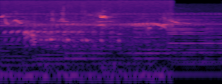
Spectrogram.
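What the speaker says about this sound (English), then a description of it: "when you hear them gobbling like this off the roost" A wild turkey gobbles off its roost on a Michigan hunt, one rolling, warbling gobble carrying clearly through the open woods with no talk over it.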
